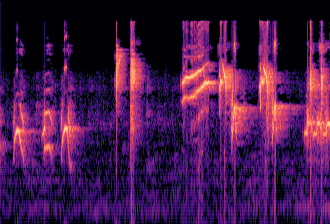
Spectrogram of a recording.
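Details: Three short paired whistled notes from an orange-headed thrush, followed by a brief pause and then a burst of higher slurred whistles and chirps, played as lure audio to coax a non-singing bird.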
